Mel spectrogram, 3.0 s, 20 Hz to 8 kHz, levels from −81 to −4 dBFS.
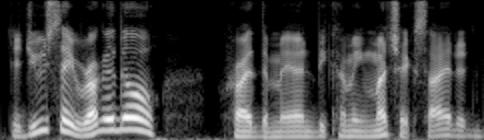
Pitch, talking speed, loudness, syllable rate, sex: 140 Hz, 200 wpm, -18 LUFS, 6.3 syllables/s, male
